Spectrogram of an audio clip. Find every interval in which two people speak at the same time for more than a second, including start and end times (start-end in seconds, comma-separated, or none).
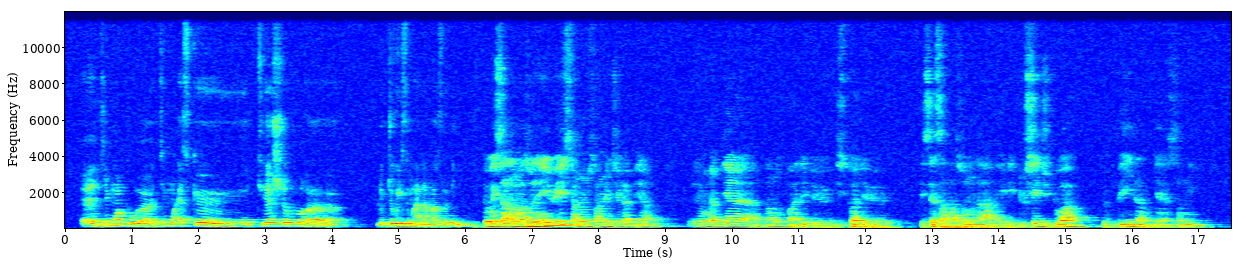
none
